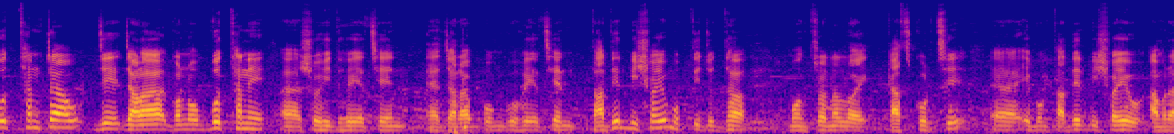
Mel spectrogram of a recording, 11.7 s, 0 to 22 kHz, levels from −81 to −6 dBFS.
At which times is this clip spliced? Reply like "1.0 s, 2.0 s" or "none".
0.9 s, 2.7 s, 5.8 s, 9.8 s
